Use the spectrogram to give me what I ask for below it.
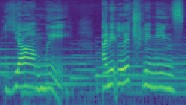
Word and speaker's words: я, мы: The phrase is pronounced in Russian as "я, мы", and it literally means I, we.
